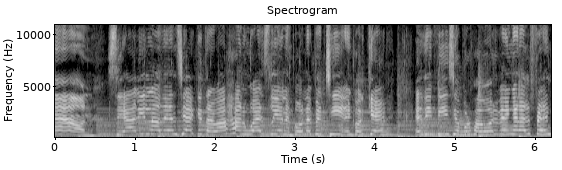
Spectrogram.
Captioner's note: speaking in Spanish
